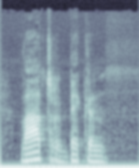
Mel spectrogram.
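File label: "waterbekken", Dutch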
